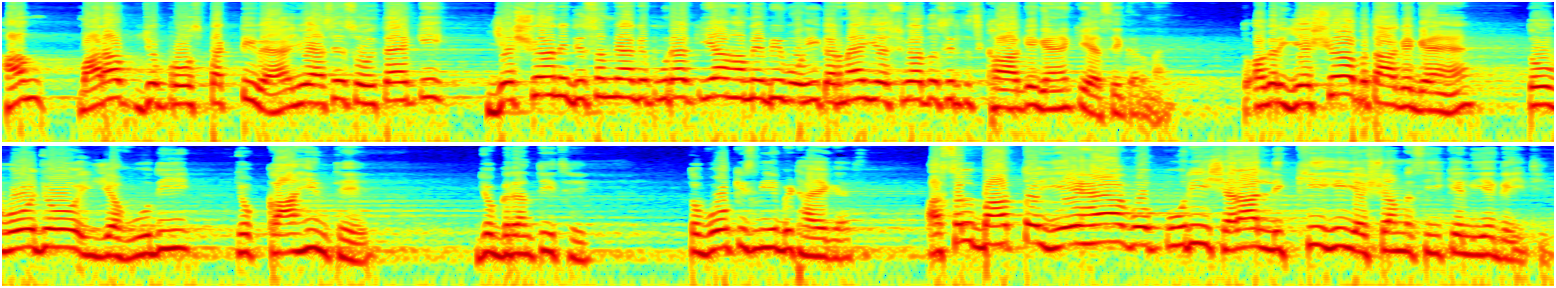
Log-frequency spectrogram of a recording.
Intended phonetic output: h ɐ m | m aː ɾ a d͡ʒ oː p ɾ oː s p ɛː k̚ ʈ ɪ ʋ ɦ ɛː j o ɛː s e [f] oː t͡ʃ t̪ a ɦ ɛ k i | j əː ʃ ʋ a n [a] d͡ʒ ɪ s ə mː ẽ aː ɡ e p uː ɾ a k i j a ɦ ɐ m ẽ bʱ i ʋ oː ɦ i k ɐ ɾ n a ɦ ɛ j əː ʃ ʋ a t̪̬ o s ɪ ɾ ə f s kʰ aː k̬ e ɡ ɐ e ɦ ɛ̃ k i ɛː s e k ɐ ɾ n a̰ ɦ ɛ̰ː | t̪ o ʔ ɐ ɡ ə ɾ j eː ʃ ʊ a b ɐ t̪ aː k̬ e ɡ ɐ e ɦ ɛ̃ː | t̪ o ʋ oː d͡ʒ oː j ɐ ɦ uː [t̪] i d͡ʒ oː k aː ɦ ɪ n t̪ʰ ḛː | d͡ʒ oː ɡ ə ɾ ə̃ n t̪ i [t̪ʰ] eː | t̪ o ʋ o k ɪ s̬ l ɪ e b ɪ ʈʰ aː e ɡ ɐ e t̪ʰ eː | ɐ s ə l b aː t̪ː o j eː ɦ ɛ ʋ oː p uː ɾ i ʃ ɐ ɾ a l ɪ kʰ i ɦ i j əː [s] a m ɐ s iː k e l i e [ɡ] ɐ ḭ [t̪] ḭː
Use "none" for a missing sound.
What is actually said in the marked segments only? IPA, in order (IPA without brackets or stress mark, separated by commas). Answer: s, e, d̪, t̪ʰ, ʃ, ɡ, t̪ʰ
